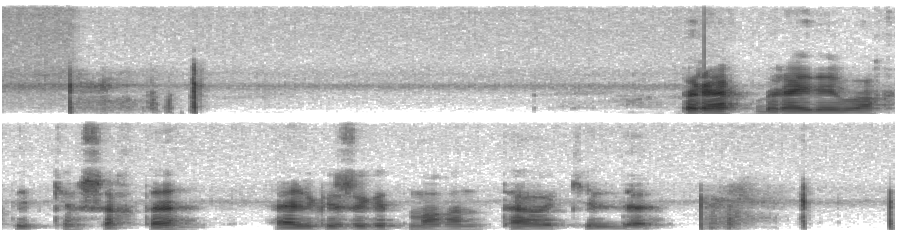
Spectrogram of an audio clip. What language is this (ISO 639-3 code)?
kaz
